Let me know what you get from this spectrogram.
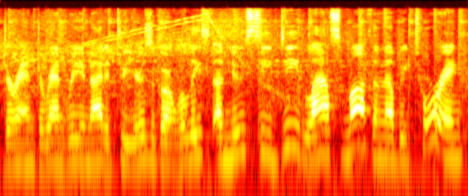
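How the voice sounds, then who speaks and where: A woman's voice: lowish voice, a little fast, soft background music. A woman co-anchoring a newscast, reading scripted news and entertainment items.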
